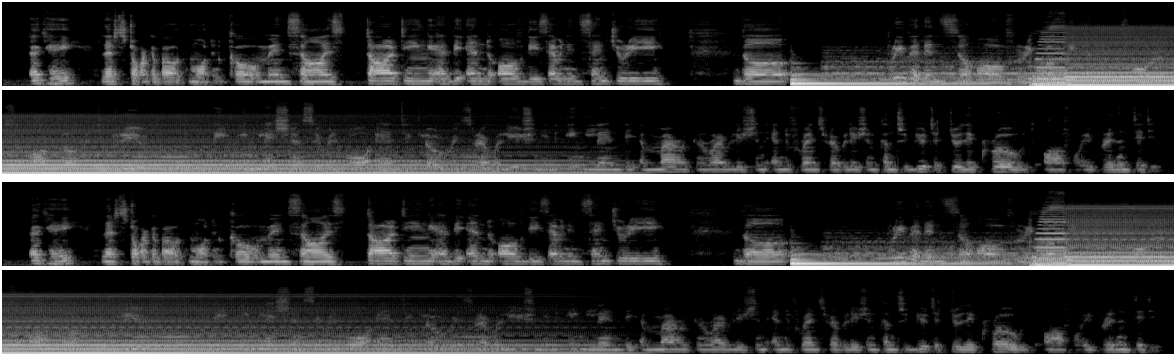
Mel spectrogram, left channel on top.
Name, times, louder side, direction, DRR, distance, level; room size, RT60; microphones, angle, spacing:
voice 1, 0.3-6.6 6.9-7.9 8.9-13.3 13.7-23.3, left 2 dB, 55° left, 1.8 m, -31 dB
Bowed string instrument, 7.9-10.7, equal, 5° left, 0.4 m, -20 dB
sound 1, 8.2-16.7, left 3 dB, 70° left, 1.3 m, -35 dB
sound 2, 10.3-17.9, left 1 dB, 20° right, 1.5 m, -18 dB
4.7 x 2.6 x 3.2 m
head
